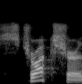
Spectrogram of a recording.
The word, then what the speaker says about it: StruXure: and chief product architect of structure that's spelled s-t-r-u-x-u-r-e founded in 2011 Scott had simply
